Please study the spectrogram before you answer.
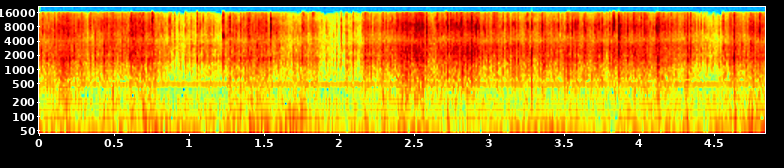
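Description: Fingers press, crumple and rub a clear plastic sheet rolled into a strip on a table. Dense, bright crinkling and crackling runs throughout, with sharp snaps popping out over a faint steady low hum.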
